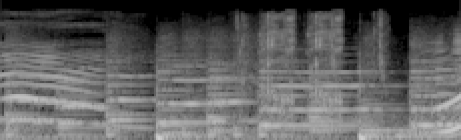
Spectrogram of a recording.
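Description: Children's song backing music with a regular drum beat; near the start a drawn-out pitched note slides downward.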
